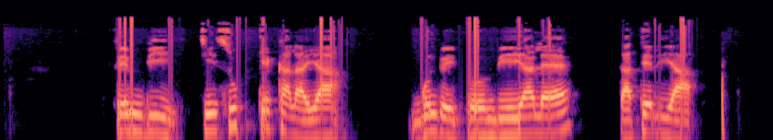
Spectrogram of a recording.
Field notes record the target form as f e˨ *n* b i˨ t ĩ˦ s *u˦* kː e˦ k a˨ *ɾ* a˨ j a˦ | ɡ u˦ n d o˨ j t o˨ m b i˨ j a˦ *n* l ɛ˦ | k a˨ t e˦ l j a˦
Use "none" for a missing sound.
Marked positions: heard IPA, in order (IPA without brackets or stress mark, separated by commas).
m, u˦, l, none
